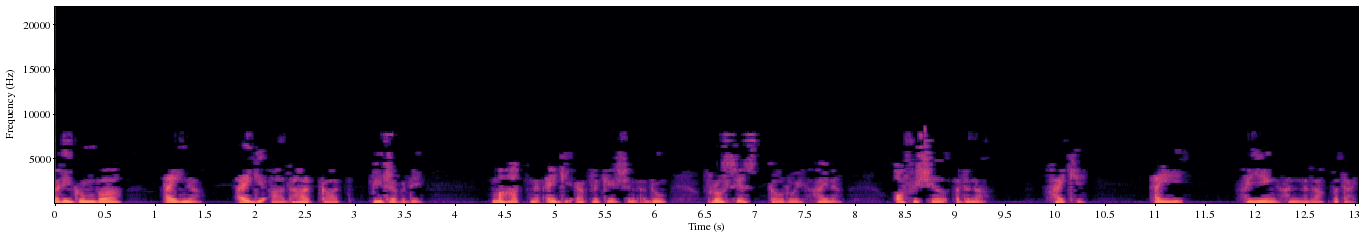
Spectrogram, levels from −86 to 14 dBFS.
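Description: Throughout the speech, the audio sounds as if it was encoded more than once. The likely cause is transcoding between lossy codecs, with a very low-rate MP3 pass, which fits about 16 kbit/s, later re-encoded as HE-AAC at what points to around 32 kbit/s. The second encoder spends its bits reproducing the first one's artefacts and adds its own, so both sets of artefacts layer together, and nothing survives above 8.6 kHz, leaving the top end dull.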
